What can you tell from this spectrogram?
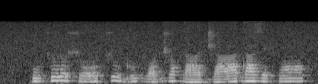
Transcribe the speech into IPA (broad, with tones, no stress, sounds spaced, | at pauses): kʷ ũ˨ t͡ʃ ũ˦ ɾ o˨ ʃ oː˨ t͡ʃ u˦˨ d u˧ v ɔ˨˦ d͡ʒ ɔ˦ ɡ aː˨ d͡ʒ aː˨˦ d a˦ z e˧ ɡ͡b ɔ̃˦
